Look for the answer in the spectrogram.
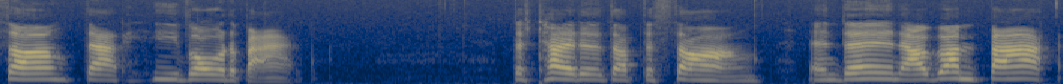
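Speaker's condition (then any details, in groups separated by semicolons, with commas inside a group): Profound deafness; profoundly deaf since earliest memory, legally blind from early 20s, 10% peripheral vision left; relies on lip reading, knows some sign language but rarely uses it; learned to speak with speech therapist help, therapy in elementary and high school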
